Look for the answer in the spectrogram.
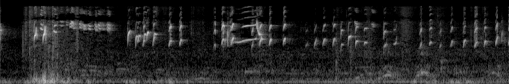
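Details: Outdoor recording of European goldfinches calling to one another to stimulate singing; rapid runs of high, tinkling twitters in bursts, fading into a continuous soft chatter.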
